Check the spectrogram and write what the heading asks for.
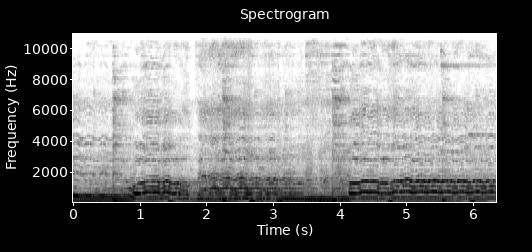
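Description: Live soul ballad by a male vocal group: long held sung notes with vibrato over a band's backing, with a bass line and a regular drum beat.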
